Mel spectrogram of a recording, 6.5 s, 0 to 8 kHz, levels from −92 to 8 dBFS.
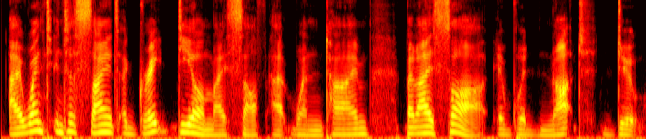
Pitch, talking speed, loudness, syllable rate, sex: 125 Hz, 165 wpm, -19 LUFS, 3.9 syllables/s, male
